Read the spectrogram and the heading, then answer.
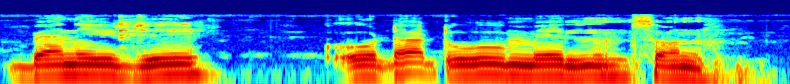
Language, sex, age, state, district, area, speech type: Punjabi, male, 18-30, Punjab, Gurdaspur, urban, spontaneous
